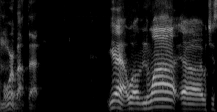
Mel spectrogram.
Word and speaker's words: Nwa: Yeah, well, Noir, which is spelled NWA, it means black in Haitian Creole.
